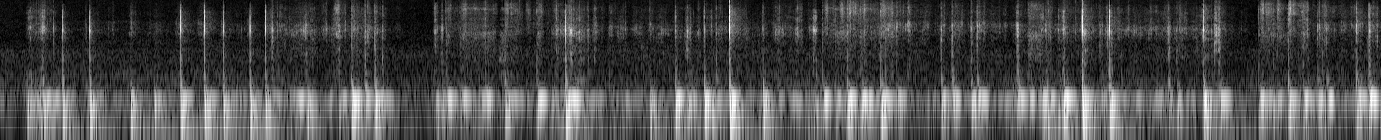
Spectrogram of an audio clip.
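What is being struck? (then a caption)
Decorative gift box covered in plastic tinsel with a foil bow. Fingertips and nails tap and scratch the gold holographic foil bow and the red and gold plastic tinsel on a medium, hollow-looking Christmas gift-box decoration. The result is a dense run of quick, light taps mixed with crinkly, bright rustling. A steady low hum sits underneath, briefly dropping out around the three-second mark.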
